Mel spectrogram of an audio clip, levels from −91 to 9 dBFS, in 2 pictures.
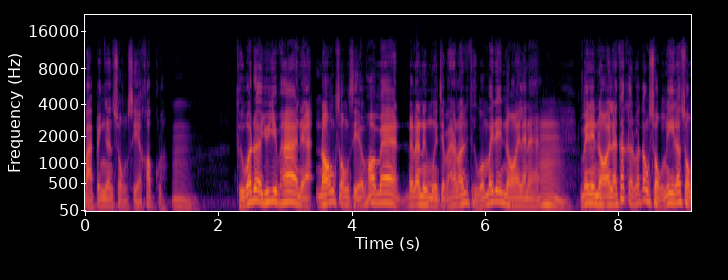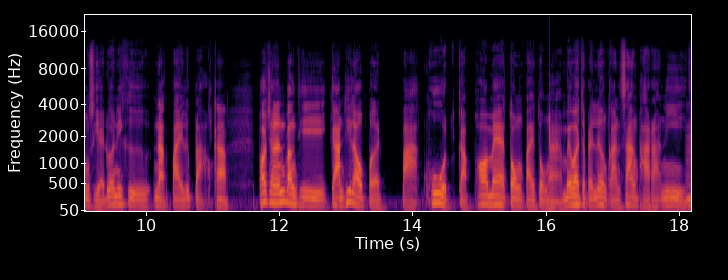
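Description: At 1.12 to 1.15 s, 4.86 s, 6.60 s and 16.05 s the speech jumps forward because compressed frames were skipped. The decoder never received those frames or rejected them as corrupt. Each gap drops about a tenth, a twentieth, under a tenth and again a tenth of a second of audio.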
